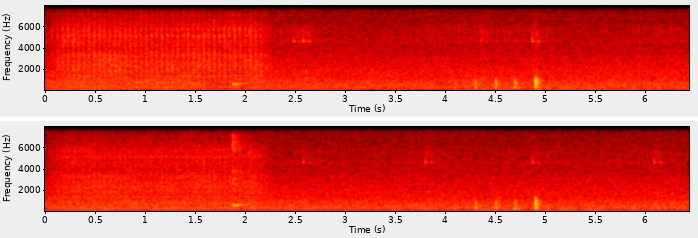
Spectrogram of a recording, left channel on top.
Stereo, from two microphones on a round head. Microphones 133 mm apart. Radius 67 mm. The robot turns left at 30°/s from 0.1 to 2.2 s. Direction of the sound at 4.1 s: 75° left (ahead or behind).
